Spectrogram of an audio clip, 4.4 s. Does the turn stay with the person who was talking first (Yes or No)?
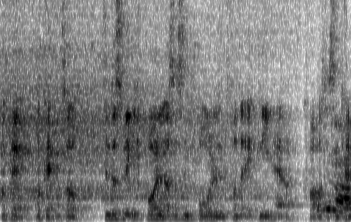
No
